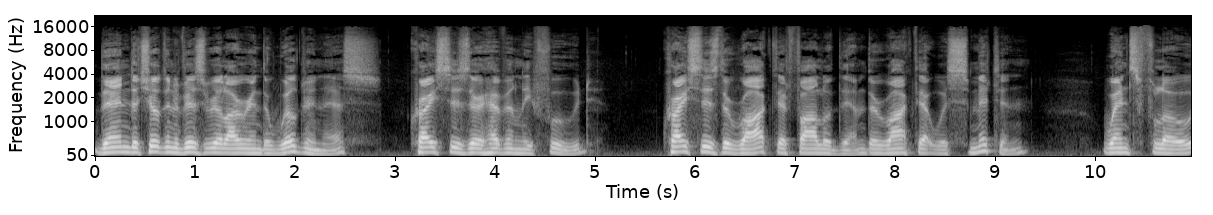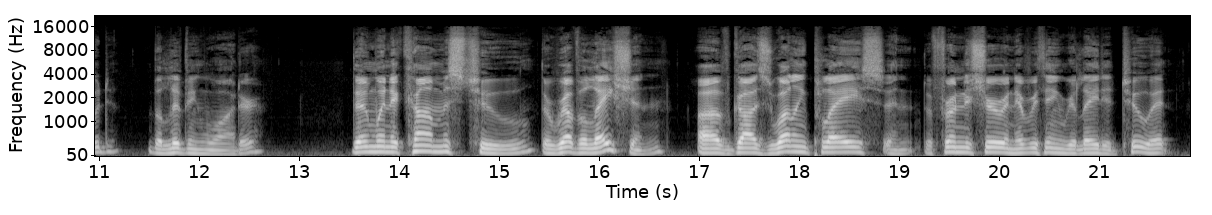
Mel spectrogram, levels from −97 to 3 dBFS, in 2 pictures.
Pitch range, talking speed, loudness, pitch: 115-140 Hz, 135 wpm, -18 LUFS, 125 Hz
